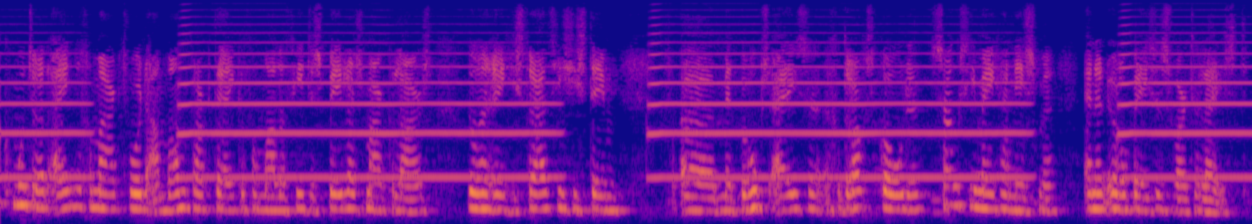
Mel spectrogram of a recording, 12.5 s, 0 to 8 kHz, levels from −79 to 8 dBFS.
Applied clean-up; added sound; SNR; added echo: none; Trumpet; 6 dB; reverberation time 0.4 s.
